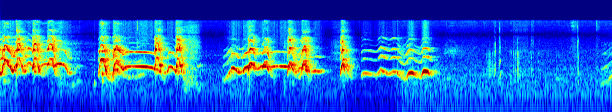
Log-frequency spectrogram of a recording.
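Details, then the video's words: Miniature Schnauzers Duke and Duchess give quick broken howls and yips in rapid bursts, then a wavering trill-like howl that fades to near silence after about nine seconds. "Mini Schnauzer Howl"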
